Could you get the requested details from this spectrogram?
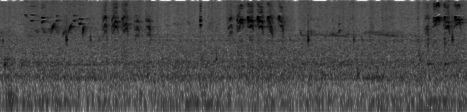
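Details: Garden recording of a common blackbird chick and its mother: short clusters of sharp, high squeaky chirps in irregular bursts, with gaps of faint background hiss between them.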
